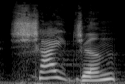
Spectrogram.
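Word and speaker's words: Schleiden: A observação de que os seres vivos estudados até aquele momento eram constituídos de células levou Feldman e Schulman, pronuncia-se Scheijan e Chavan, dois cientistas alemães, a propor em 1838 a seguinte teoria celular.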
